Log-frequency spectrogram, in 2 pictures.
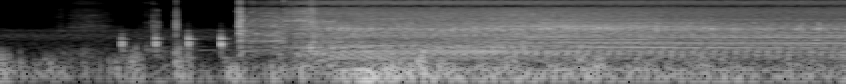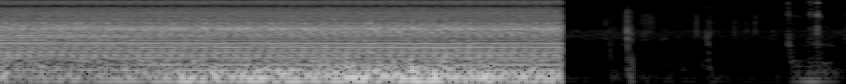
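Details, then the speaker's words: Chevrolet Cruze after timing chain job, purge valve replaced and loose spark plug fixed, cold start: brief crank, catches cleanly to steady even idle, no misfire; brief low oil pressure warning quickly clears. "See, I don't know why on cold start gets a low oil pressure warning, goes away rather quickly. But if you notice there, no misfire."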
